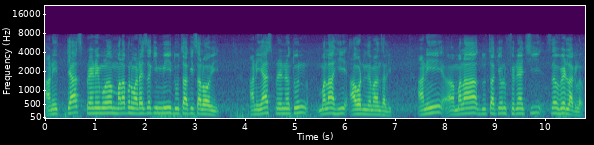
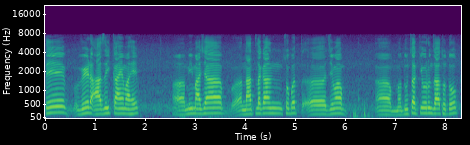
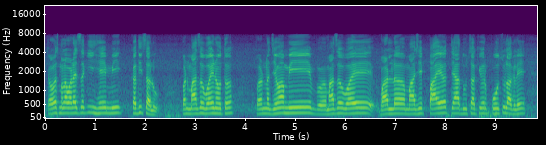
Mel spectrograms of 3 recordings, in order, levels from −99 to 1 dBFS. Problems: none marked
